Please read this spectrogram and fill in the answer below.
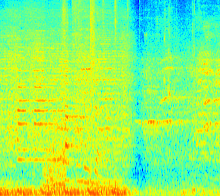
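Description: Arena crowd noise mixed with music, with a few sharp hits. The level drops about two and a half seconds in.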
